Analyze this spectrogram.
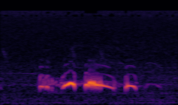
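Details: Spotted dove lure call in a single phrase: a short doubled note, a rising coo, a long gently falling coo and one last brief coo, with a quiet low hum behind.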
